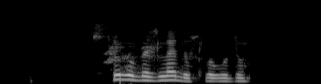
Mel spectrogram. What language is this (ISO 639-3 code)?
lav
